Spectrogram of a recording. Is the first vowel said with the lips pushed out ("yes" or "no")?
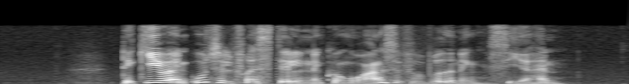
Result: no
